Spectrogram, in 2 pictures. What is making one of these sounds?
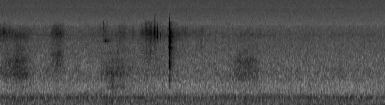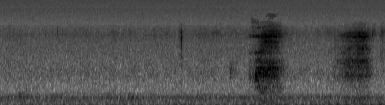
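Fingers rub and smooth soft clay.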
